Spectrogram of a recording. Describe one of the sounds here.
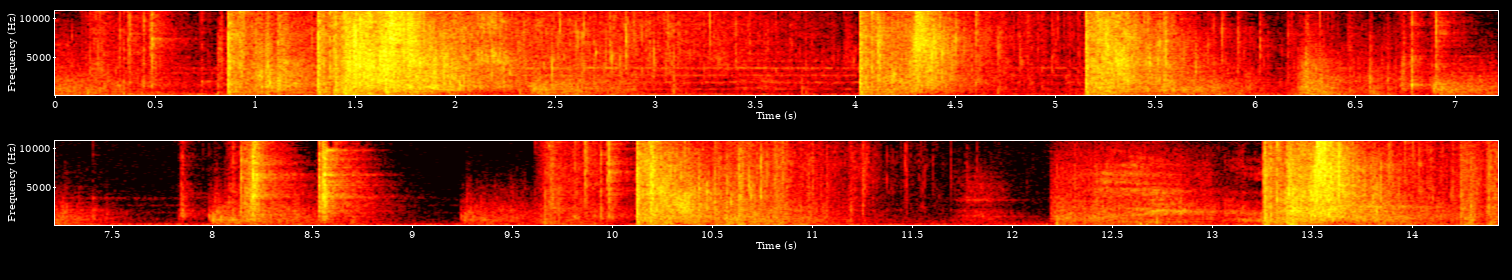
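Gunshots fire loudly, one at a time, and echo indoors.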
